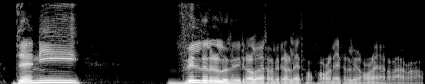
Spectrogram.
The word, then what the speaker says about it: Denis Villeneuve: Denis Villeneuve. I think it's officially pronounced Denis.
